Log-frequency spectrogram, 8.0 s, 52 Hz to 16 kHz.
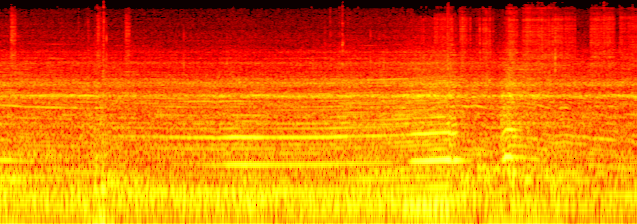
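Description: Porsche 911 GT3 RS's naturally aspirated flat-six heard from inside the cabin on track, pulling steadily through a corner over tyre and road noise, with a quick gear change about six seconds in.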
